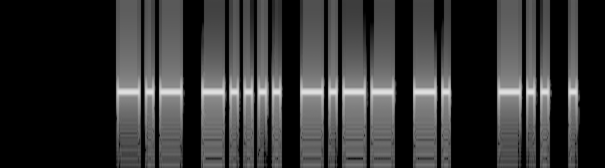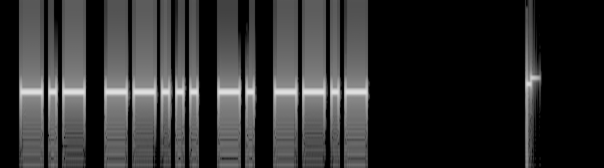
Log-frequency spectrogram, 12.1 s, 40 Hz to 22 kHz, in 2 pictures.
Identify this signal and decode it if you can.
Morse code, heard as a keyed tone, about 17 wpm, 700 Hz. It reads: K6YN DE K7NQ
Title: USA Callsign DE Callsign - 4 Characters - 17wpm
